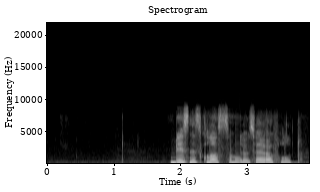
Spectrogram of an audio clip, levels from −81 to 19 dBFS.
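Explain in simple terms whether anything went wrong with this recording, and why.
Two brief dropouts interrupt this speech, both typical of audio sent over a call connection.

At 1.91 to 1.94 s there is a short concealed packet loss. About 20 ms of audio never arrived in time, and the receiver patched the gap by extending the preceding sound, leaving a tiny smear or wobble.

At 2.83 to 2.90 s comes a burst of packet loss. Roughly 60 ms went missing in a row. The receiver again stretched the last sound into a held buzz or hiss, and the speech then resumes with that stretch lost.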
